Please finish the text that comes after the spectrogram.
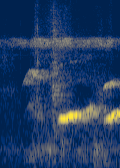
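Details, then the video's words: A little owl gives drawn-out, cat-like mewing notes, one higher and a longer lower one that swells, over a steady thin high whine like a cricket. "Maullan los mochuelos, esto es fácil."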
